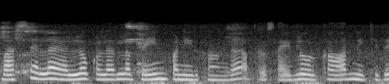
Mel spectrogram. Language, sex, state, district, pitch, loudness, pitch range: Tamil, female, Tamil Nadu, Kanyakumari, 230 Hz, -14 LUFS, 220-245 Hz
